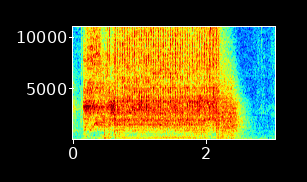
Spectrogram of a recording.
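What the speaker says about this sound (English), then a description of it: "this is the impact driver here" A power impact driver fires up in a garage during shelving work, a loud close rapid hammering buzz held steady for about two seconds before spinning down and stopping, no talking.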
